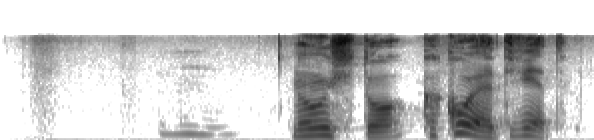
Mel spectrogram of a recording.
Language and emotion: Russian, angry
